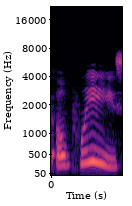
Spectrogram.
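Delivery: earnest, high, pleading begging voice. Retelling how a god begged to be allowed to stay: imitating someone begging. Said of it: "And he's begging me".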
